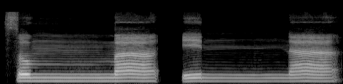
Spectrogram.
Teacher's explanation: Ketika hamzahnya ingin diperjelas, efeknya jadi memanjangkan mim menjadi tumma inna.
